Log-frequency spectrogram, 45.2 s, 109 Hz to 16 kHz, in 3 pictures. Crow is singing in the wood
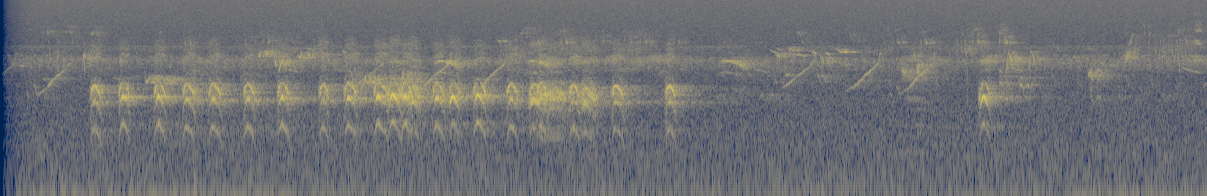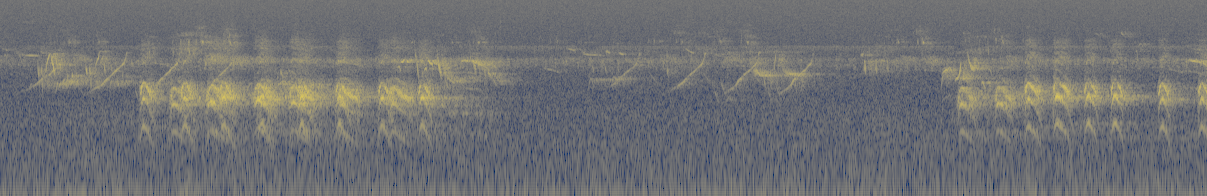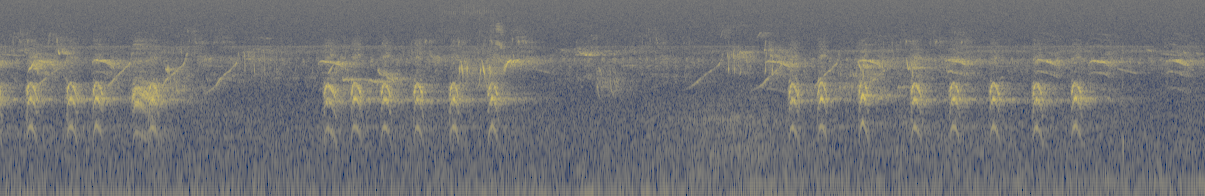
0.7 9.0, 12.2 13.1, 16.5 21.5, 27.0 33.2, 34.2 37.2, 39.8 45.2

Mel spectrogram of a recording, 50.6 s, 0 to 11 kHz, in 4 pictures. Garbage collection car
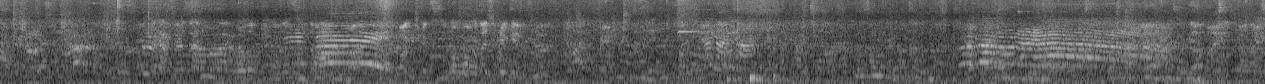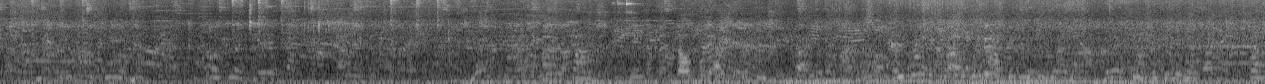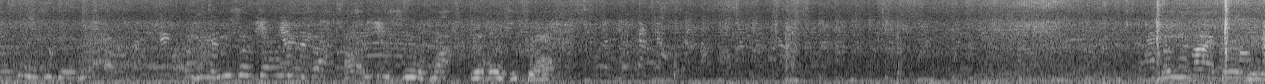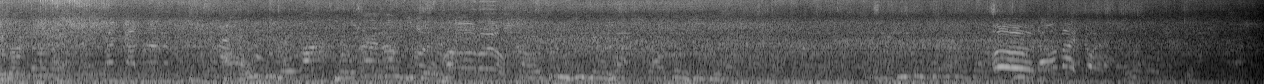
14.7 47.5

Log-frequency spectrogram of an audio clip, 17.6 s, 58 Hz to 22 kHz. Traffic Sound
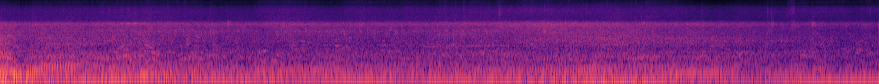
0.0 5.1, 9.2 17.5

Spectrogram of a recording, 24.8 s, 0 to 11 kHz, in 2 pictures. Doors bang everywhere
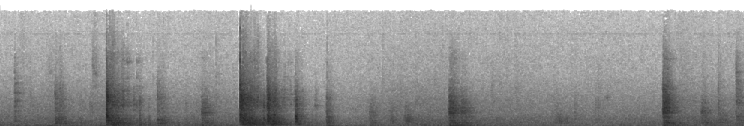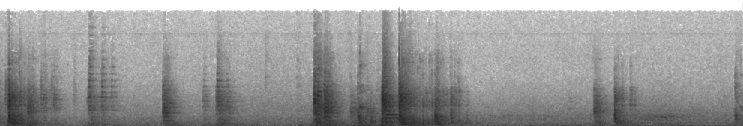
0.0 8.2, 10.9 20.5, 22.2 23.5

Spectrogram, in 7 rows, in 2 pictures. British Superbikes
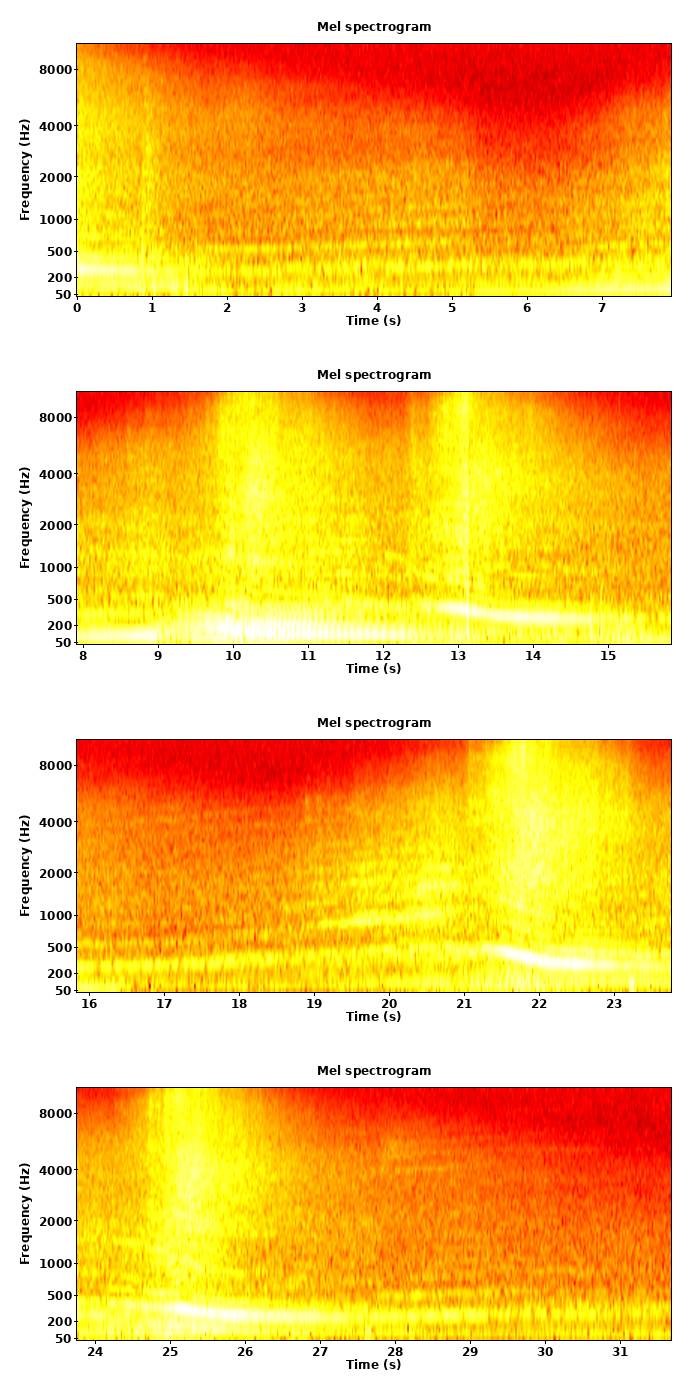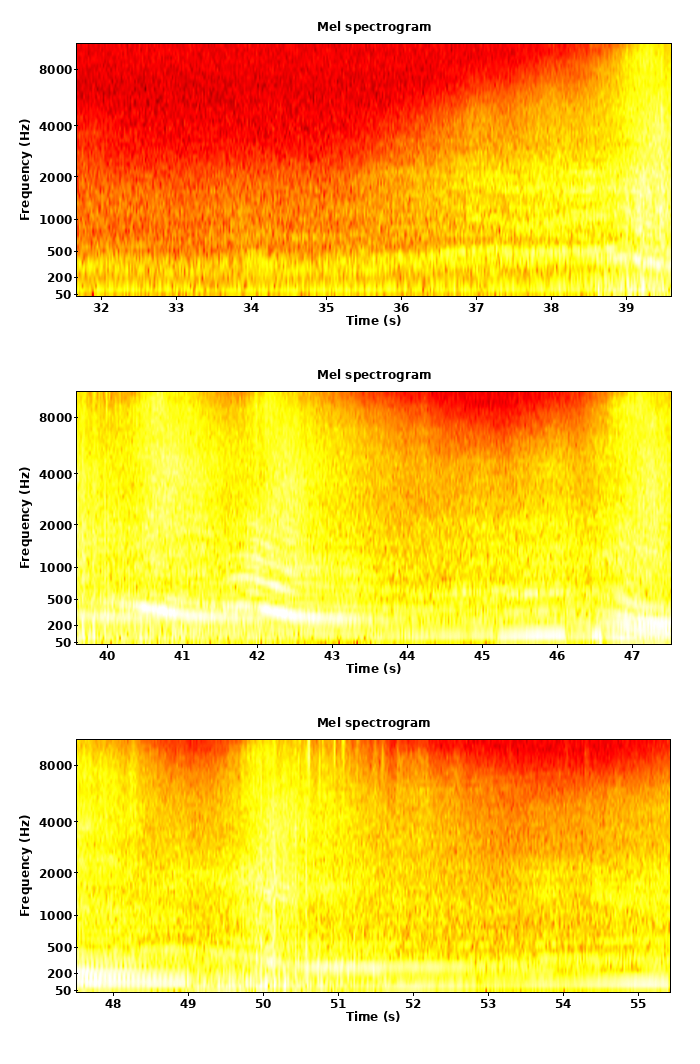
34.8 55.3

